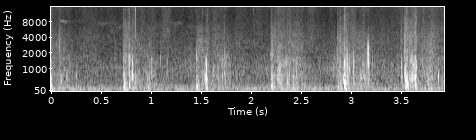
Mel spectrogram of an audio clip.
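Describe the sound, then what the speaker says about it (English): Footsteps in new shoes on a hard floor, five or six distinct steps at an uneven pace, fairly close, with faint scuffs between them and no talking. "Breaking in these new shoes."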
